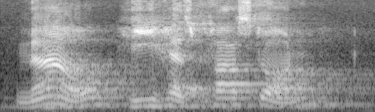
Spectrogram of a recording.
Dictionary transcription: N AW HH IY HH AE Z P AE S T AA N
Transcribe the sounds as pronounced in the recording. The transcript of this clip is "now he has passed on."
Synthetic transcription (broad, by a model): N AW HH IY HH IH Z P AE S T N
